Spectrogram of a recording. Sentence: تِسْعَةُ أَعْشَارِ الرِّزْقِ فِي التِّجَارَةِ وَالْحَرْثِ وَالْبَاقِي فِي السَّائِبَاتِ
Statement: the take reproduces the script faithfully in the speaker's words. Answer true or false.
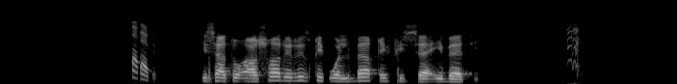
false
